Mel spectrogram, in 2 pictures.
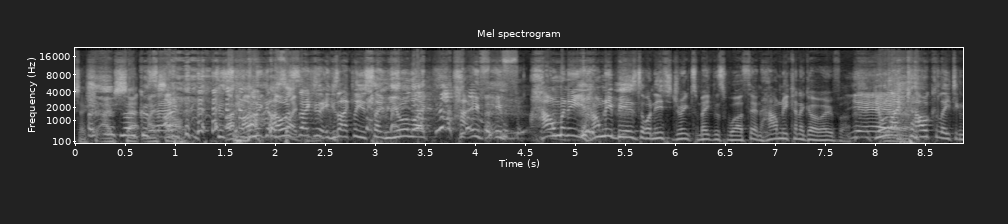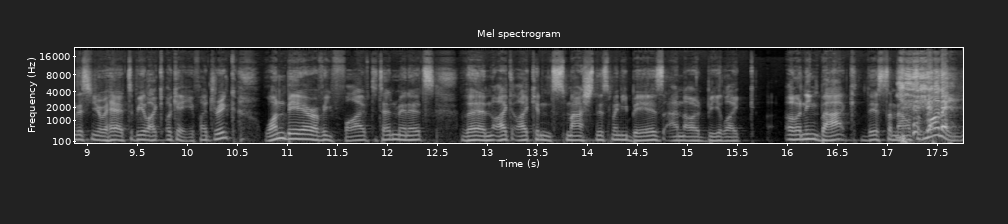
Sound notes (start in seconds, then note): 0.0 all laughing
